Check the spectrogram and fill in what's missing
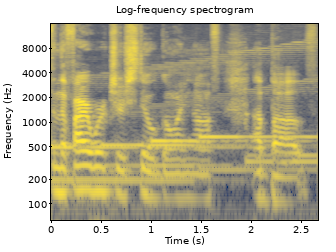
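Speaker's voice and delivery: usual speaking voice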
